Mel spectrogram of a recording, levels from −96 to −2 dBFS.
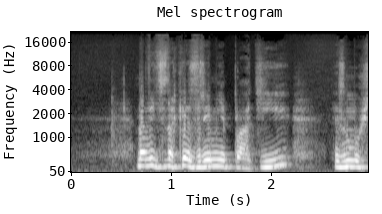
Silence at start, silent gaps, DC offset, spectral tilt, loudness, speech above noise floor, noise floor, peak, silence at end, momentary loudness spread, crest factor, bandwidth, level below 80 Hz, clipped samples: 0.65 s; none; under 0.1%; -7 dB/octave; -12 LUFS; 33 dB; -43 dBFS; 0 dBFS; 0 s; 9 LU; 12 dB; 15.5 kHz; -52 dBFS; 0.1%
